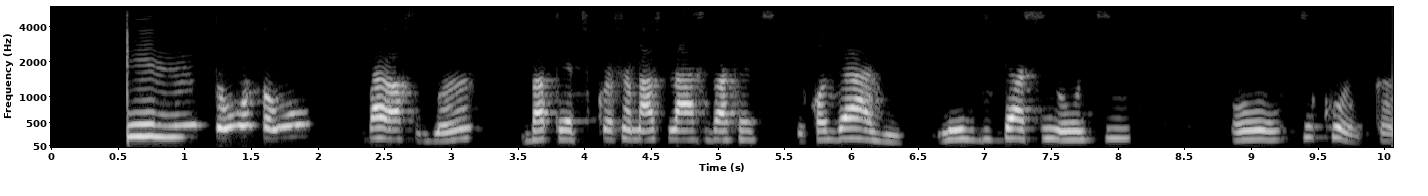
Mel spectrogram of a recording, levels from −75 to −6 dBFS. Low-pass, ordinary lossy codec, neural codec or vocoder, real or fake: 5.4 kHz; none; codec, 16 kHz, 2 kbps, X-Codec, HuBERT features, trained on balanced general audio; fake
